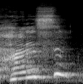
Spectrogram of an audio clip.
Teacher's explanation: हंस का जब हम उच्चारण करते हैं तो ह के साथ न की ध्वनि आ रही है, जिससे ये स्पष्ट हो रहा है कि जो अंक बिंदु की ध्वनि है वो व्यंजन ध्वनि है।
